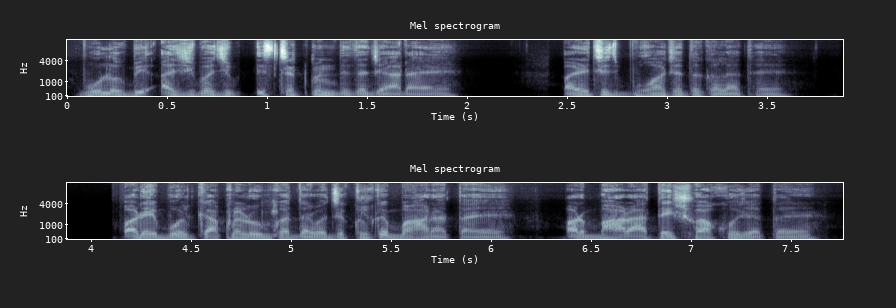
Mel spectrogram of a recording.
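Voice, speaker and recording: A man tells a manga story at a brisk clip, speaking every character's lines in one unchanging voice. His tone is mellow and somewhat dark, and the recording is dry and close, with no room sound. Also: mid-range voice, dry recording. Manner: rapid, plain retelling of dialogue. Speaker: manga recap narrator. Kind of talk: storytelling recap, voicing all characters in the same voice.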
